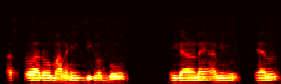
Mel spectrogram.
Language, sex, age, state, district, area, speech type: Assamese, male, 30-45, Assam, Morigaon, rural, spontaneous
